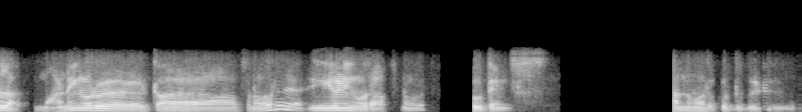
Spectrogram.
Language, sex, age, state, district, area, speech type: Tamil, male, 30-45, Tamil Nadu, Salem, urban, conversation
